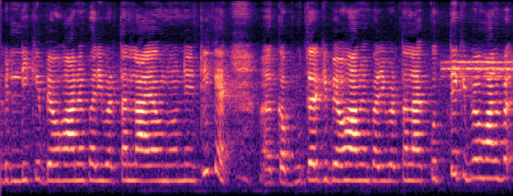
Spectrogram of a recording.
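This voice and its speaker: Woman exam-prep teacher, high voice, roomy echo with faint hiss, rhetorical questions and constant "okay" check-ins. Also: a bit bright. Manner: repeats "ठीक है" often, asks and answers own questions.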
